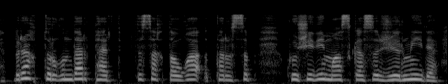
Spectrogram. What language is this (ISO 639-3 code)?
kaz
